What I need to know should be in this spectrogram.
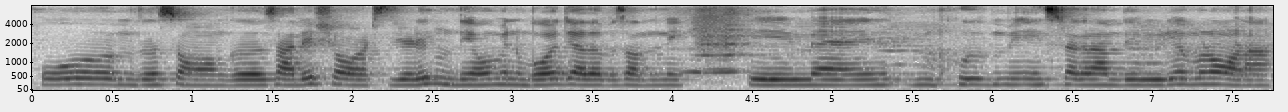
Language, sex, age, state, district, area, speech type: Punjabi, female, 30-45, Punjab, Bathinda, urban, spontaneous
